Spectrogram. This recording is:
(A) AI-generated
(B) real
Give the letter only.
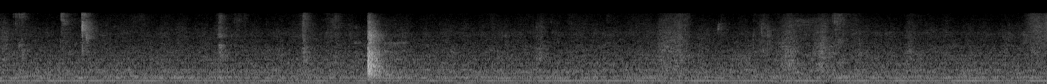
B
